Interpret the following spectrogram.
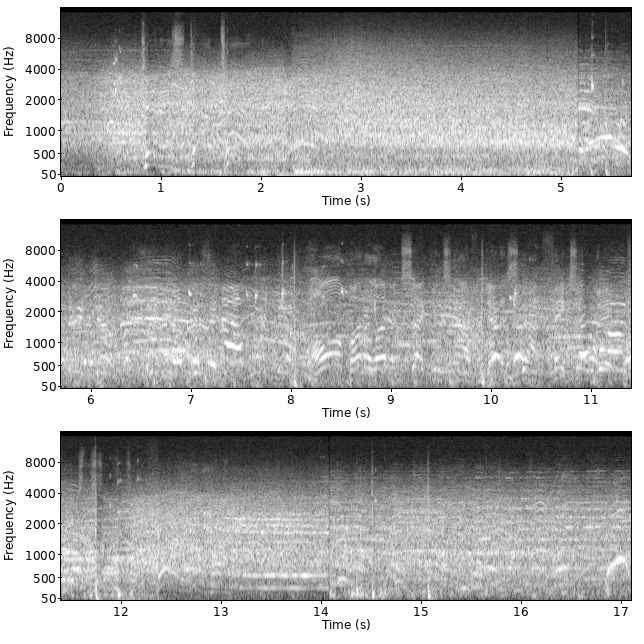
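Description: Basketball arena crowd noise swelling into a loud cheer in the first few seconds. Then a basketball is dribbled on the hardwood court, with sharp bounces, short squeaks of sneakers and a steady crowd murmur.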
